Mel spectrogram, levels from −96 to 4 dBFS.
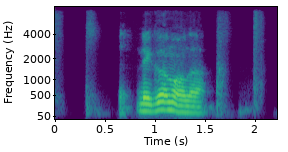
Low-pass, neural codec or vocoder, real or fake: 7.2 kHz; codec, 16 kHz in and 24 kHz out, 0.4 kbps, LongCat-Audio-Codec, fine tuned four codebook decoder; fake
